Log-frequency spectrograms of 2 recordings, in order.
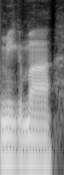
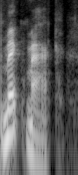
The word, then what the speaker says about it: Mi'kmaq: there is, for the Mi'kmaq, uh, there's a little bit of well, it's not pronounced like that goes on. There's the very Anglophone, oh, it's Micmac. And that's not right at all.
